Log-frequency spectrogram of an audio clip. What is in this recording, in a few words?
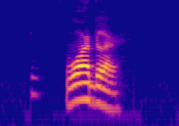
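"warbler", English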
